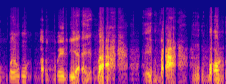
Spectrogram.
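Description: A man speaking expressively into a microphone: words the recogniser did not write down.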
